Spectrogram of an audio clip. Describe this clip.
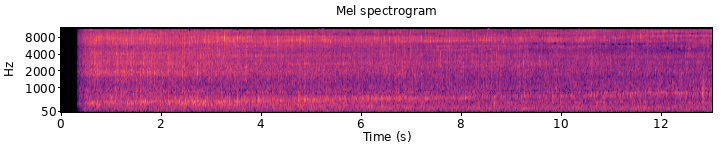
Water Bottle Filling
Moderate pressure stream from a fridge filling a water bottle.
bottle, hydrate, water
